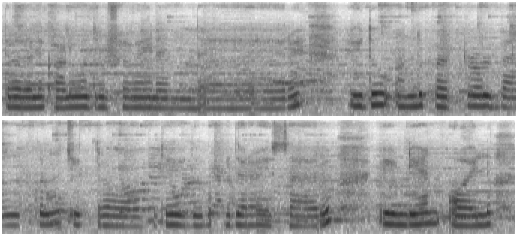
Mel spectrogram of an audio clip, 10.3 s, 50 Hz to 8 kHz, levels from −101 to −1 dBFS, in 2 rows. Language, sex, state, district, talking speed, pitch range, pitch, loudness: Kannada, female, Karnataka, Raichur, 95 wpm, 205-230 Hz, 220 Hz, -31 LUFS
